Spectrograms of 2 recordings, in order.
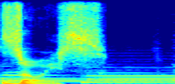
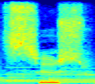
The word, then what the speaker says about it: Seuss: Jennifer asked me to mention here that Theodore Giesel's pen name was based on his mother's maiden name, which was spelled like Seuss but actually pronounced Zeuss. At first, Giesel tried to gently correct mispronouncers, but Seuss was so widespread that he gave up.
